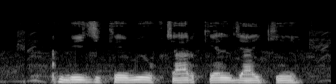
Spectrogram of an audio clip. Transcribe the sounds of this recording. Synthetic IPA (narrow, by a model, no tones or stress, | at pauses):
bid͡ʒkebʱiʊpt͡ʃaːɾkeːld͡ʒaːikiː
